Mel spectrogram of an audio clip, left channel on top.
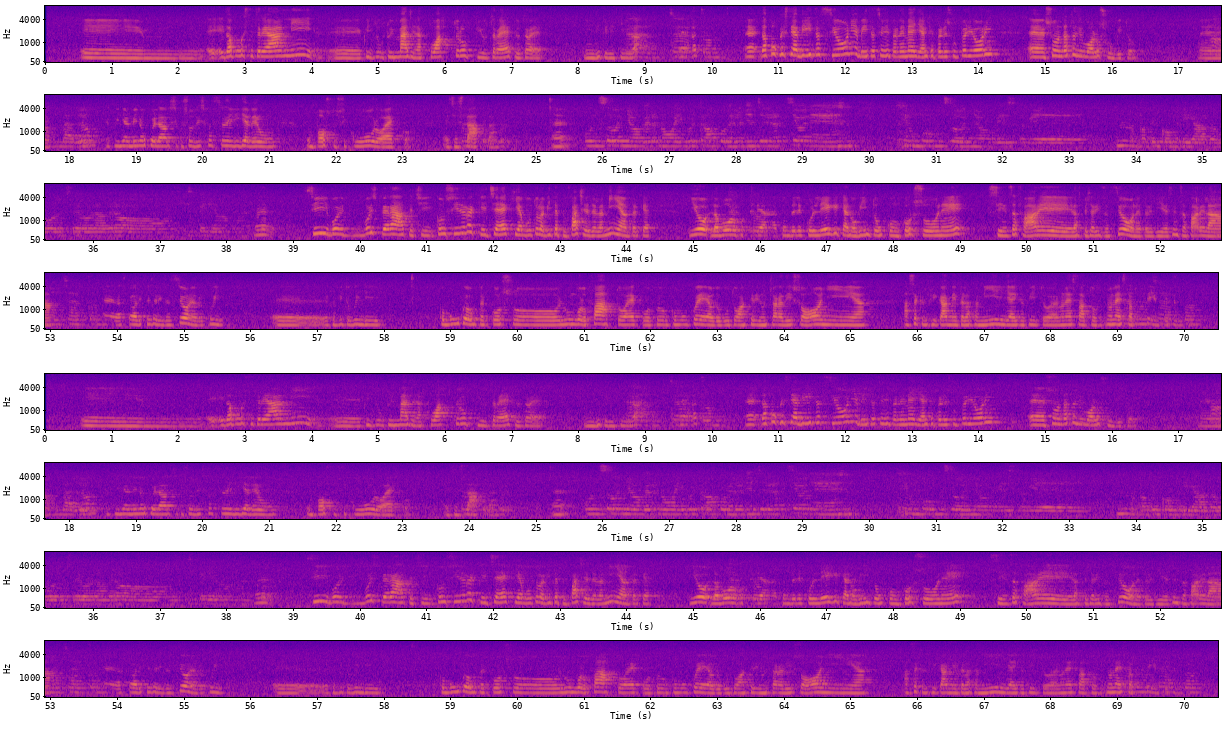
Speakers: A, on the left; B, on the left.
A: Ehm, E, e dopo questi tre anni, eh, quindi tu, tu immagina 4 più 3 più 3 in definitiva.
B: Eh, certo.
A: Eh, dop- eh, dopo queste abilitazioni, abilitazioni per le medie e anche per le superiori, eh, sono andata di ruolo subito. Eh,
B: Ah, bello.
A: eh, e quindi almeno quella sic- soddisfazione lì di avere un, un posto sicuro, ecco, eh, c'è
B: Eh
A: stata.
B: sì, beh,
A: Eh,
B: Un sogno per noi, purtroppo per la mia generazione <laughs> è un po' un sogno questo che
A: mm.
B: È un po' più complicato forse ora, però ci speriamo, ecco.
A: Eh, sì, voi voi sperateci. Considera che c'è chi ha avuto la vita più facile della mia, perché io lavoro
B: Certo,
A: con delle, con delle colleghe che hanno vinto un concorsone senza fare la specializzazione, per dire, senza fare la...
B: eh no, certo,
A: È la scuola di specializzazione, per cui, eh, ho capito, quindi comunque un percorso lungo l'ho fatto, ecco, com- comunque ho dovuto anche rinunciare a dei sogni, a, a sacrificarmi per la famiglia, hai capito? Eh, Non è stato, non è stato
B: eh no,
A: semplice.
B: certo.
